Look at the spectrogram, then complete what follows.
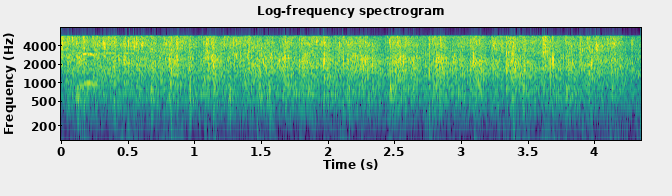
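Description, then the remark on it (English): A steady wash of audience applause for the guests at a Saturday morning presentation, many hands clapping densely and evenly at a fairly loud level for several seconds, with no speech over it. “Let's give the guests the applause they deserve.”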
